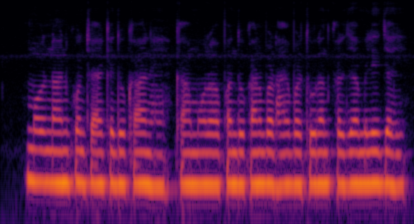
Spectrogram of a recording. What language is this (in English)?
Chhattisgarhi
